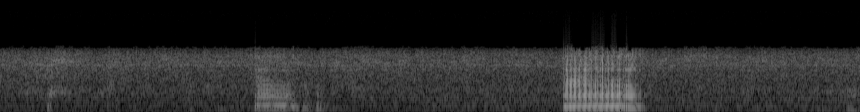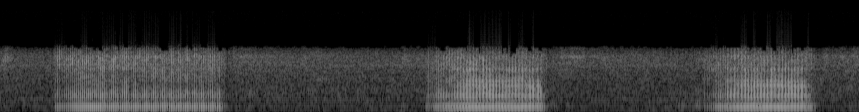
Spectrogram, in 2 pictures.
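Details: Pet English bulldog snoring steadily: a faint short snort, then four loud buzzing, rattling snores of about one to one and a half seconds each, repeated every three to four seconds with quiet gaps between.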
